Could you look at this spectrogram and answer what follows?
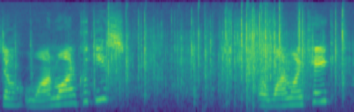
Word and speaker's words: Want Want: are super addictive now it's spelled want want but it's actually pronounced cuz she's Taiwanese she pronounced them Wan Juan cookies or one one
